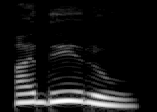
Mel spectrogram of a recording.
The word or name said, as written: ಅದಿರು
